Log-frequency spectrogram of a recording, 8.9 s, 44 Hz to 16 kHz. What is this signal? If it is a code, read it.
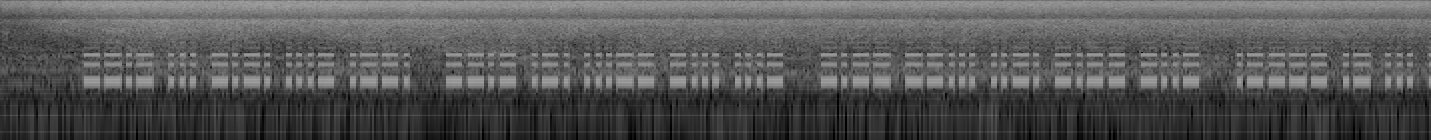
Morse code, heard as a keyed tone, machine-sent, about 36 wpm, 530 Hz, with the noise of a restroom. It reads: QSCVP QR3BV Y7FYX …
